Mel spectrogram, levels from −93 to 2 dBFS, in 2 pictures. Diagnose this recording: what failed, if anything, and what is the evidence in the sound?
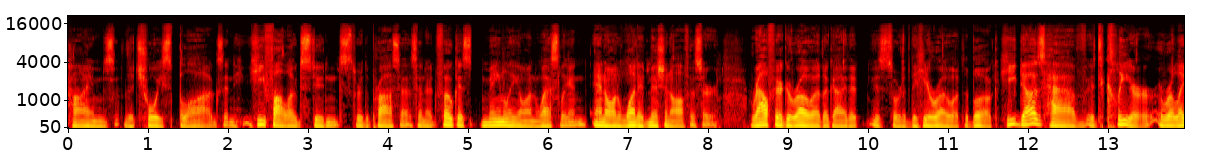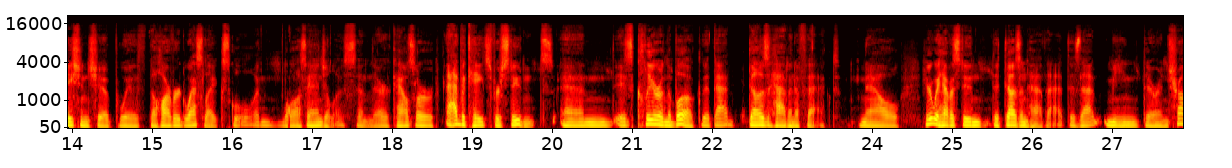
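Storage or codec stage: repeated frames at 16.68 to 16.73 s, a quick stutter where a 52 ms chunk, about two compressed frames' worth, plays twice, stretching the speech slightly.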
